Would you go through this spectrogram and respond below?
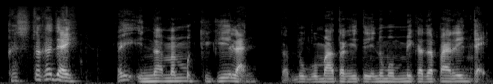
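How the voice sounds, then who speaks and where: A male actor playing an excitable, envious villager who stammers and exclaims, in a radio comedy drama. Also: mid-range voice, brisk, close to an everyday voice. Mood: curious.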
